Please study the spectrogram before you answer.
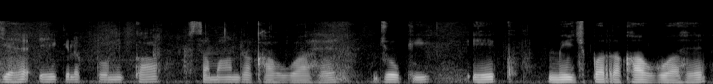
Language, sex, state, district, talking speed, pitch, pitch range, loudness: Hindi, male, Uttar Pradesh, Saharanpur, 125 wpm, 110 Hz, 110-115 Hz, -24 LUFS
